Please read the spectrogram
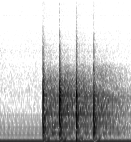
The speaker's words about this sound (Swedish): Kan ni se framför er hur en rad upphetsade kvinnor kommer in i stan och bankar på dörren?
